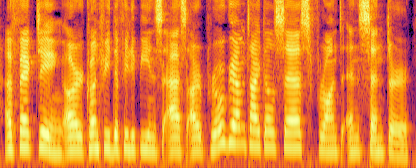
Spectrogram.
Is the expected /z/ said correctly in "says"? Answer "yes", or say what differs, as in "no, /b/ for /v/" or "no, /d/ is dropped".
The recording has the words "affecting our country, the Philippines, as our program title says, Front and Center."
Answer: no, /s/ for /z/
